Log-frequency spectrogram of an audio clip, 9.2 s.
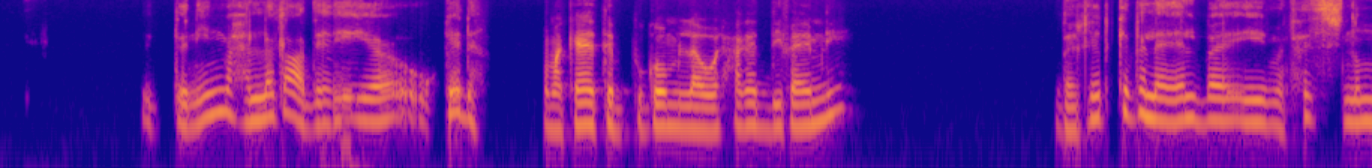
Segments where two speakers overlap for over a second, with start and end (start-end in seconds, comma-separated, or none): none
